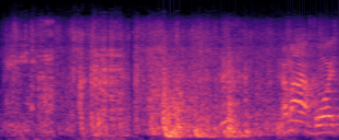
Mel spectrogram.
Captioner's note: thudding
